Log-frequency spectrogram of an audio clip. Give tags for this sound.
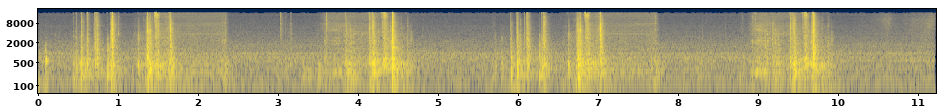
CD CZ Czech Office Panska

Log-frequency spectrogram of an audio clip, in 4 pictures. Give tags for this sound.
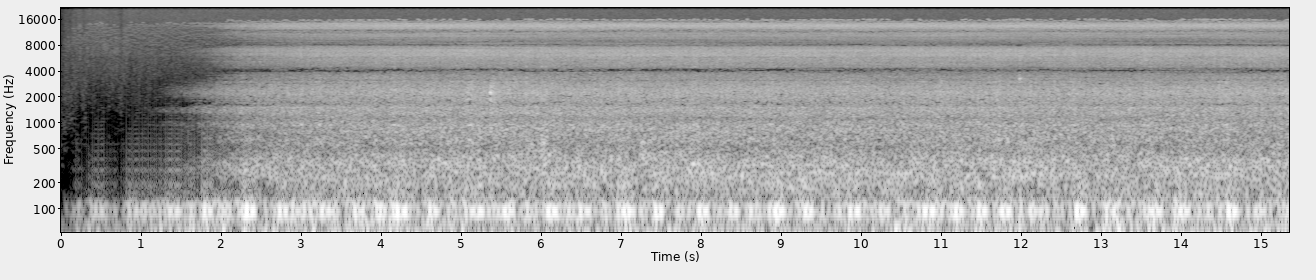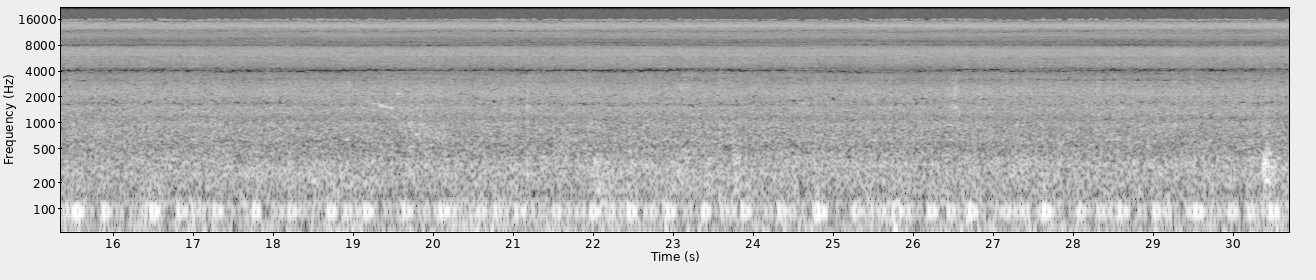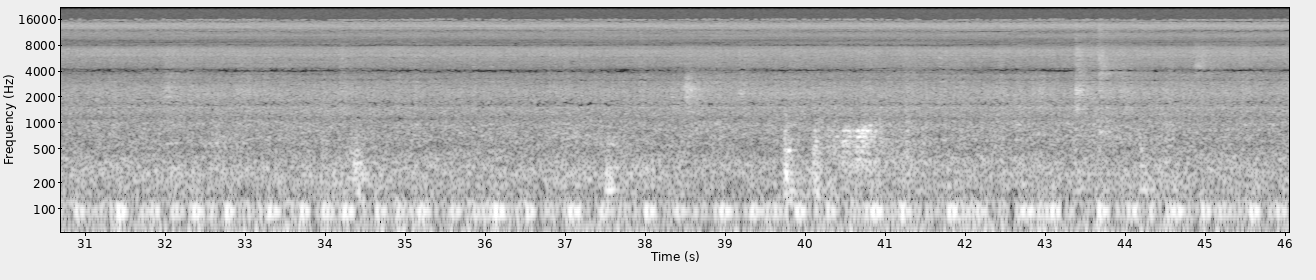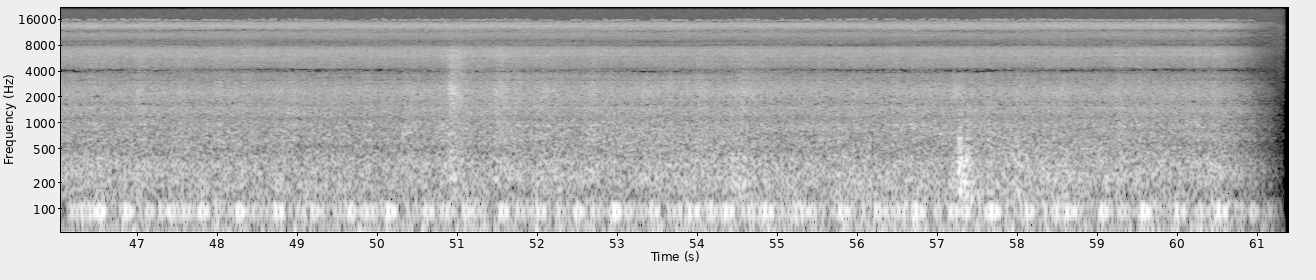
machine steam-punk

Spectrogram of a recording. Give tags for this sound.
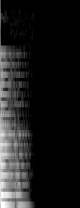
user-interface beep click game videogam

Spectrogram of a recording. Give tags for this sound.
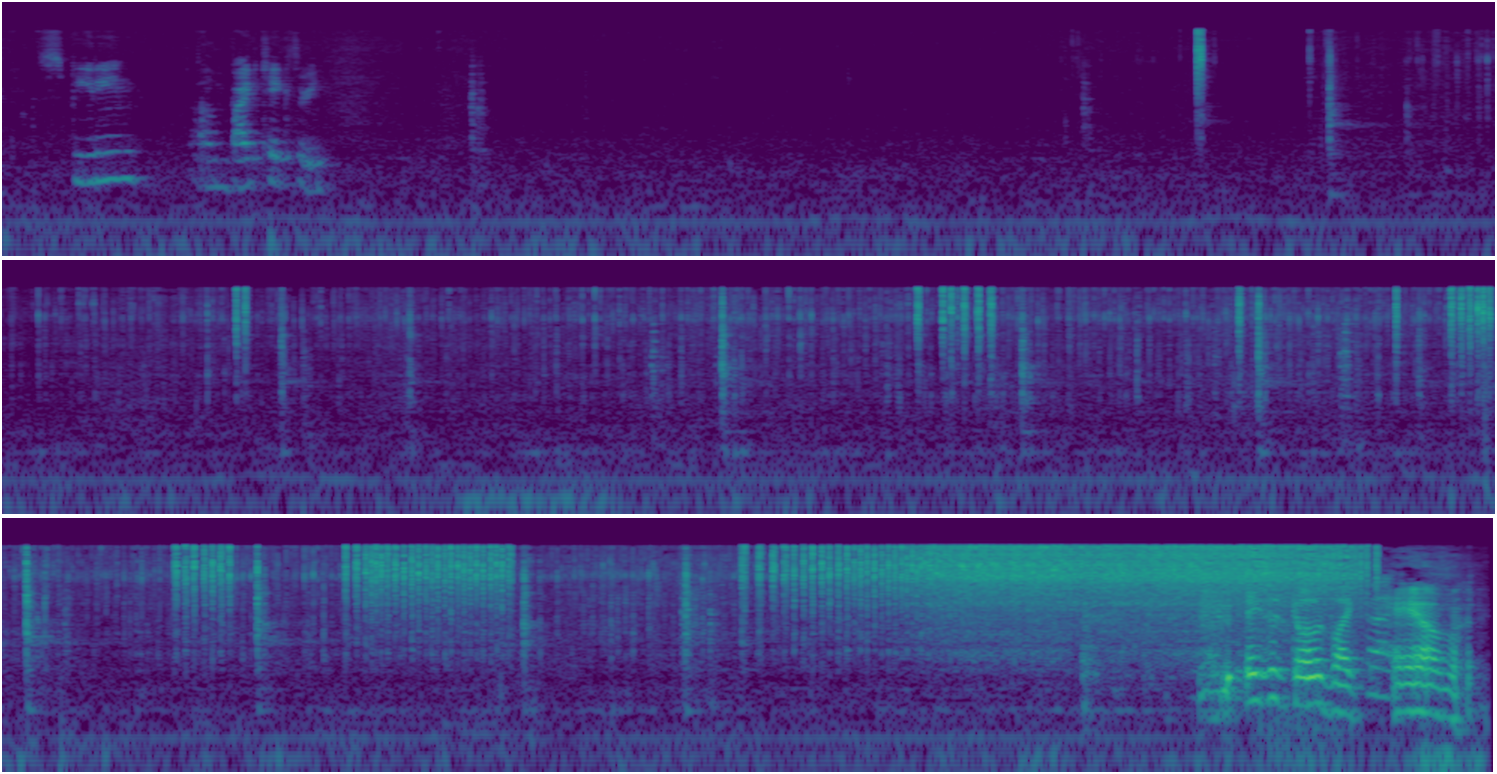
Bike Film Foley

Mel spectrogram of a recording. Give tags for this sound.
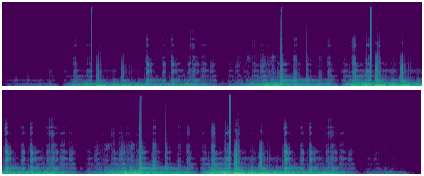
rhythm persussion found-sound loop

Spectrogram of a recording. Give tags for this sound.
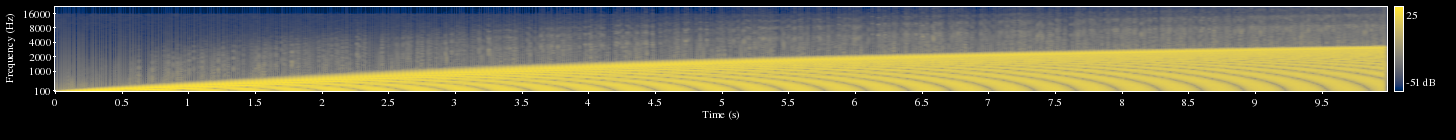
formula mathematic

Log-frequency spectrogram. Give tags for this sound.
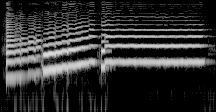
sax soprano-sax soprano loop soprano-saxophone

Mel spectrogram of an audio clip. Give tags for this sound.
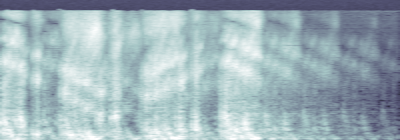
loop multisample vocal vocoded

